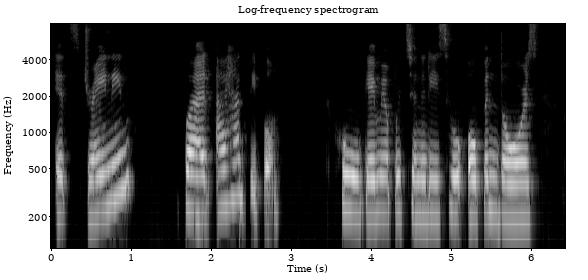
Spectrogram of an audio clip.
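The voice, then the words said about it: Non-native English accent. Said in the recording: “I have an accent”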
